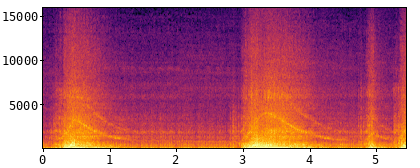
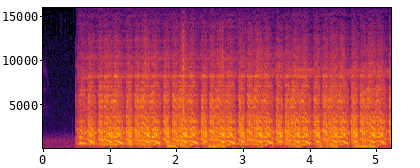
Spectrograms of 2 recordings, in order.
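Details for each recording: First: BMW K100 cafe racer project, long unused, restarted after a fuel tank overhaul with the choke off: four sharp revs, each trailed by a loose metallic clatter. The owner wonders if the oil level is low; cause unclear. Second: BMW K100 after fuel tank overhaul with new internals, refilled tank, reinstalled battery, clutch pulled, first start attempt outdoors: starter turns the engine in steady pulses under a faint electric hum from the fuel pump; healthy cranking with fuel delivered.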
